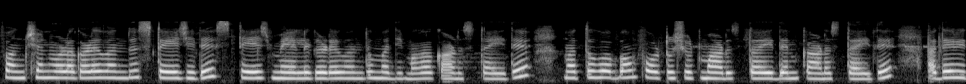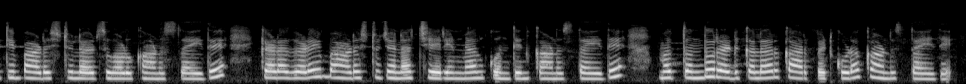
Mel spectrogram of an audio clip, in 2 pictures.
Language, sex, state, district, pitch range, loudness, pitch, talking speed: Kannada, female, Karnataka, Bidar, 275-305 Hz, -13 LUFS, 290 Hz, 115 wpm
